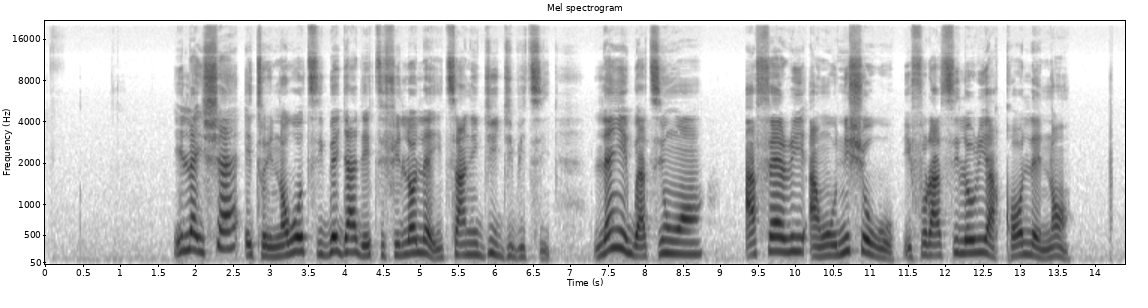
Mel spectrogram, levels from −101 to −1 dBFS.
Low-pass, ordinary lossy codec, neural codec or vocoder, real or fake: none; none; none; real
